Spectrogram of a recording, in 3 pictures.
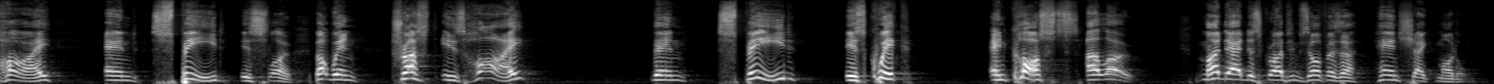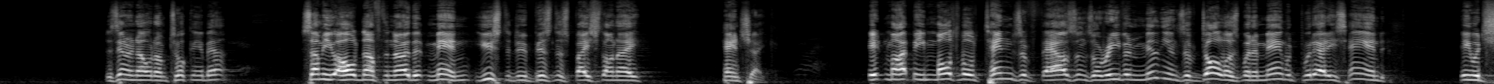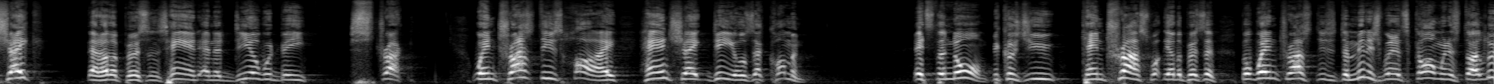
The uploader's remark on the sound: The live stream of Destiny Church Atherton.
